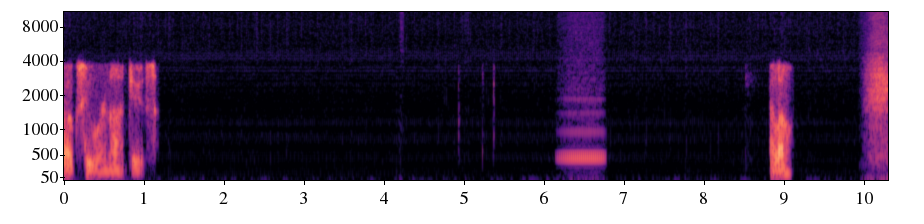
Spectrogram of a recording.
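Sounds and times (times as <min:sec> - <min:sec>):
speech: 0:00.0 - 0:01.2, 0:08.8 - 0:09.2
faint noise: 0:00.0 - 0:10.2
telephone line tone: 0:06.2 - 0:06.8.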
